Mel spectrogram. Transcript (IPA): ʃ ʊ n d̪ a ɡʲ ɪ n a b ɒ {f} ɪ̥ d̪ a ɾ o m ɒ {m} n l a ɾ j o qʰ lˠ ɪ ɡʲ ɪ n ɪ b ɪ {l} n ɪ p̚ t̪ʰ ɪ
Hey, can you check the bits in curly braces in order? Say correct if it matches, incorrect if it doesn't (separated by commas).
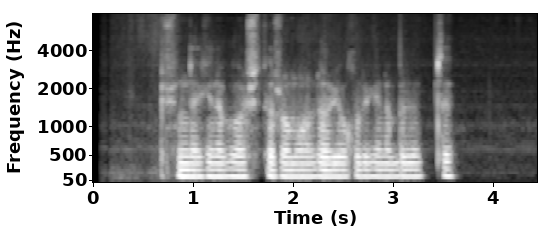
incorrect, incorrect, correct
